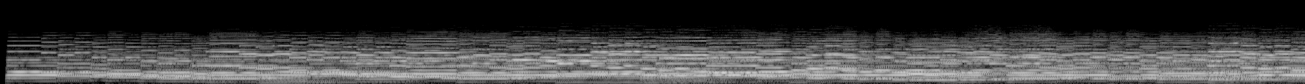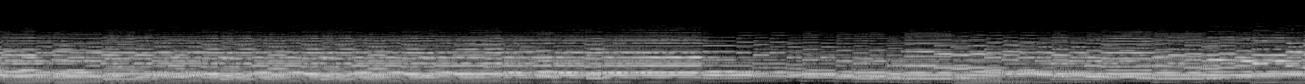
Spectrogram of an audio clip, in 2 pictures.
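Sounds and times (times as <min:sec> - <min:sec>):
gigue played by woodwind quartet: 0:00.1 - 0:26.0.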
